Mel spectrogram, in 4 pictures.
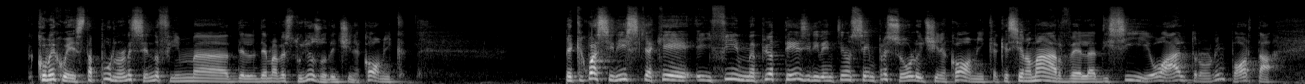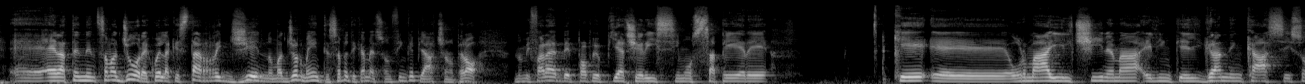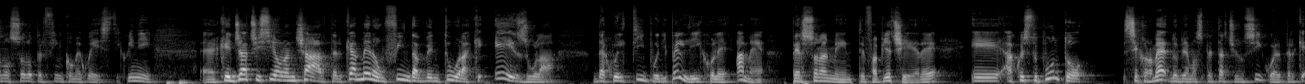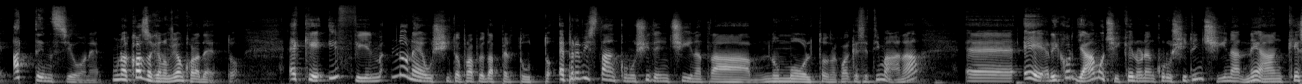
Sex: male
